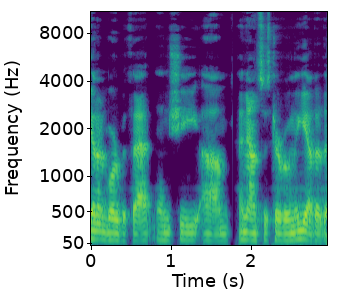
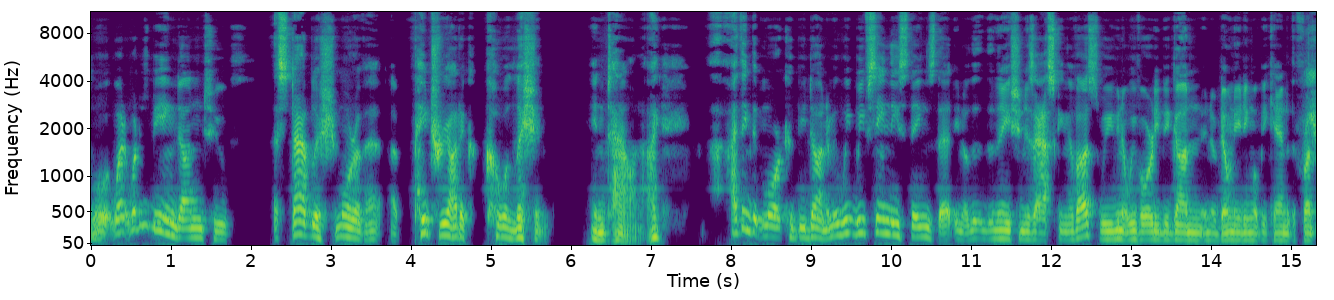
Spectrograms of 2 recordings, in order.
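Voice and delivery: put-on thin reedy old-man voice; 3 semitones higher than usual. Voicing the old man in town as he steps up to address everybody: thin, reedy voice. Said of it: "kind of a thin, reedy voice".

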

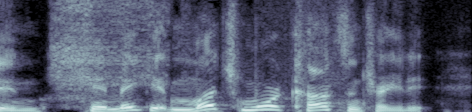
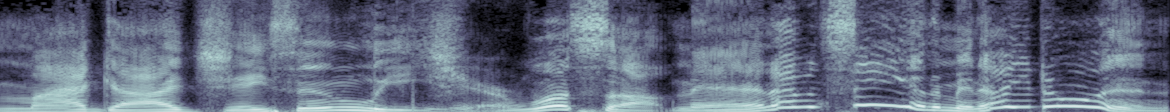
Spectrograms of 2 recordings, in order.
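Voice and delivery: slow, low, sluggish, half-asleep voice; 5 semitones lower than usual. Reading a greeting to a buddy on air, slow-sounding voice. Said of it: "You sound a little slow".

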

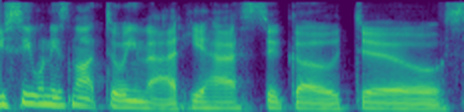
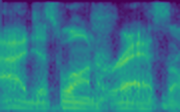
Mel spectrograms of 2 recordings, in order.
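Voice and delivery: fiery wrestling-promo delivery; 3 dB quieter than usual. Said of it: "that fiery promo James Gibson cut".

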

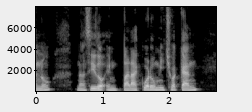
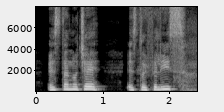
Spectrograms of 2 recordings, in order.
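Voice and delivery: high, slow, drawn-out concert performer's voice; 5 semitones higher than usual. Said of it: "Voy a tratar de hacer la voz de [name]".

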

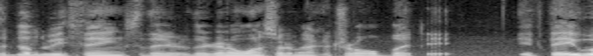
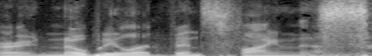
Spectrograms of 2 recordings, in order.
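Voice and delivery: normal talking voice

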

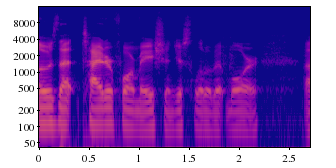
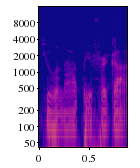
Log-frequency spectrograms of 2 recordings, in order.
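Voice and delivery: hushed, quieter whisper; 8 dB quieter than usual. A character pulls someone close in a hug and says, whispering. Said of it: "he does whisper".

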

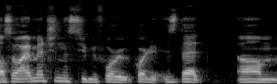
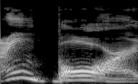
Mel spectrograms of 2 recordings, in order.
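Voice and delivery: whiny put-on movie-character voice; 6 semitones higher, 8 dB louder than usual. Describing an actor's Grinch performance: whiny Grinch voice. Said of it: "he literally delivers all of his lines like that".

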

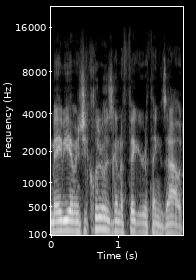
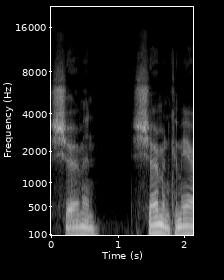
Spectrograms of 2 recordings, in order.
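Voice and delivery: vampire-like beckoning call, lower and quieter; 5 semitones lower, 7 dB quieter than usual. Describing a woman on television calling a kid to come closer, with a vampire-like beckoning call. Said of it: "calls to him like a vampire".

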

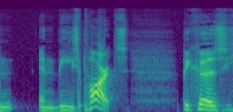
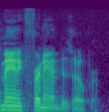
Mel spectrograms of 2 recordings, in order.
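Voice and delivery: ordinary talk, nothing marked

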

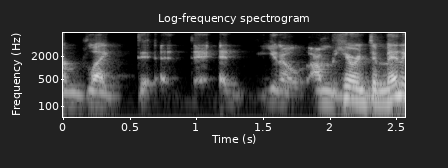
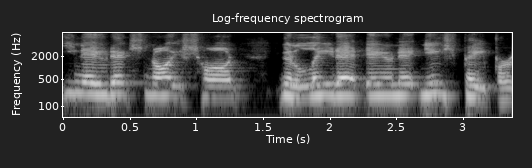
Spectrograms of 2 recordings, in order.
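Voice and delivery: put-on Baltimore local accent, pitched up; 6 semitones higher than usual. Speaker imitates how people around him talked, in a Baltimore accent. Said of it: "Baltimore accent".

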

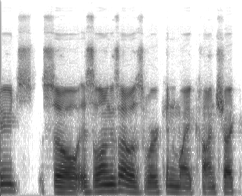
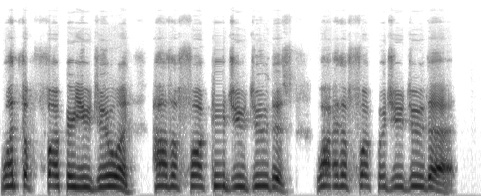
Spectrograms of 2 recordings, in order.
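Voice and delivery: mock shrill, very high, cursing, berating yell; 11 semitones higher than usual. Retelling how a boss berated staff: imitating a boss berating staff. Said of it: "you can hear this guy just berating somebody".

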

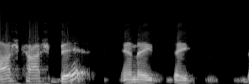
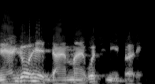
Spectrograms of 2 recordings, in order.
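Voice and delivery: usual speaking voice

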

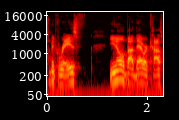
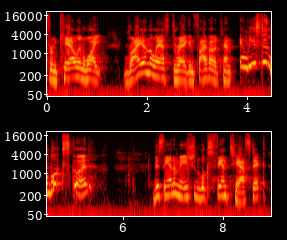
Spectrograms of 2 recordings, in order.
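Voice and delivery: put-on imitation voice, high and swooping; 8 semitones higher than usual. Reading out a film review as Fran: Fran voice. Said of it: "I'm gonna put on my best Fran voice for this".

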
